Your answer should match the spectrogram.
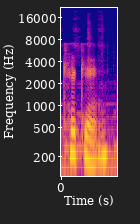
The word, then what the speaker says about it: kicking: second syllable alive while forth kicking we'd stress on the first syllable kicking kicking Alive and Kicking Alive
